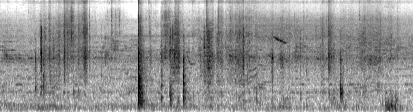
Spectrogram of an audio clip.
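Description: Scattered light knocks and clicks of bamboo strips and tools being handled while rope is pulled out and tied, with one sharp knock about three seconds in.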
